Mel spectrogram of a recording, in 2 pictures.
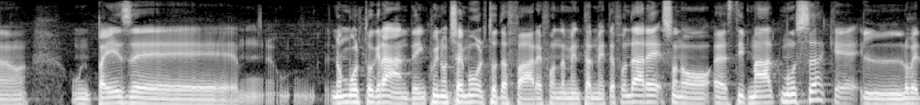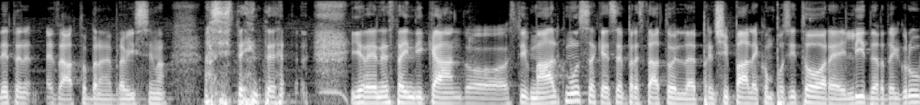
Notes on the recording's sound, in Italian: all'Osteria di Fuori Porta di Padova il 15 aprile 2012 e trasmesso in diretta da Radio Bue, la radio dell'Università degli studi di Padova.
